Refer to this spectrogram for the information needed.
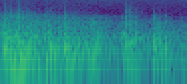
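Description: A loud clap of thunder rumbles deeply with a couple of sharper cracks near the end, filling the whole moment with no voices present.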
